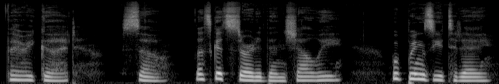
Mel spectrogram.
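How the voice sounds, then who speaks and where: A sly, self-assured witch played by a woman speaks softly in a warm, dark-toned voice for an ASMR roleplay. She is flirtatious and hospitable, teasing and flattering as she goes. The sound is very dry, with no room around it. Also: lowish voice, takes it slowly, dry recording. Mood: flattering, reassuring. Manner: soft-spoken, teasing, flattering, partly whispered. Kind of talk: ASMR roleplay, slow scripted acting.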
